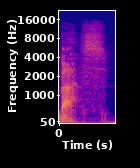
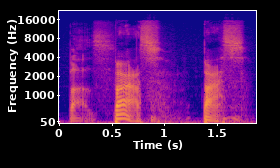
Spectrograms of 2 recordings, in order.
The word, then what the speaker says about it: BAS: So, Pete and Baz, they're wicked. You should check them out. It's Pete and BAS. Pete and Baz. Baz. Bass. Bass. Well, it's not bass, is it? Because that's double S.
